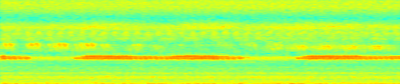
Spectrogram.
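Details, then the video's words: A nighttime cricket gives a sustained high trill of nearly two seconds, breaks off, then starts again, while a constant faint chorus of insects hums underneath. "ALUNAN CENGKERIK MALAM"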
